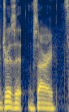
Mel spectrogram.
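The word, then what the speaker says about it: Drizzt: I like to say Drizzit. I'm sorry. That's how I like it. But I know that it's pronounced Drizzed.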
